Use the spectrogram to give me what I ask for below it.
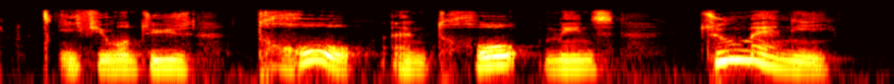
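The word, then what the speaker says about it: trop: you want to use tro and tro means too many okay then you will have to put the and the noun without the article okay remember too many don't pronounce the final pay to the and the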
